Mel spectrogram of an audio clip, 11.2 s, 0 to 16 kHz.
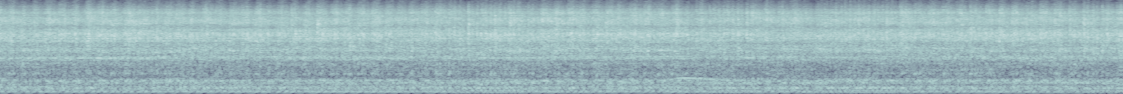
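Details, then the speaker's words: K24 engine in an all-wheel-drive Integra, first start on a FuelTech FT600 ECU after two days of settings: loud, steady idle holding speed without stumbling; normal idle, runs fine but still needs fuel tuning. "all right guys well there you have it it officially runs on fuel tech after what seemed to be like two days of just settings and doing weird things to get it to run but uh yeah that was awesome sounds good"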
